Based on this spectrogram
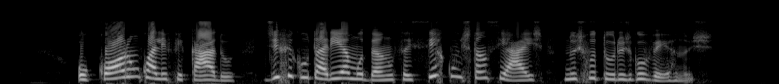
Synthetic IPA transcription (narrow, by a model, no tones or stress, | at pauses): ʊkɔɾõkwalifikad̪ʊ | d͡ʒifikuwt̪aɾiɐmud̪ɐ̃sɐssiɾkũʃt̪ɐ̃siajs | nʊsfut̪uɾʊzɡoveɾnʊ̰s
